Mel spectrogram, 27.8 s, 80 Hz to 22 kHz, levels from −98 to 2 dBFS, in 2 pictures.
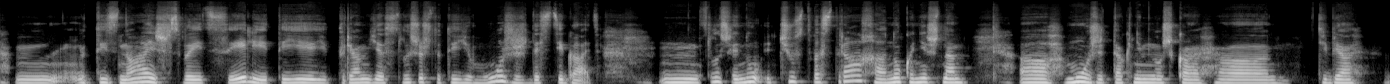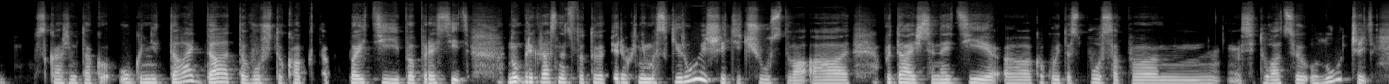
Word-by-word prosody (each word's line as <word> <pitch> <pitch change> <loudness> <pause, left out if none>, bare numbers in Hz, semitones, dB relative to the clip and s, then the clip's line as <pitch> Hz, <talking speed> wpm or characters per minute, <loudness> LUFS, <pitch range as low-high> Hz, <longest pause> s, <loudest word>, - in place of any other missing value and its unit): м, 150 +1 -2
ты 175 -1 0
знаешь 180 +4 +2
свои 150 -1 +2
цели, 160 +1 +2
ты 160 -2 +2
прям 160 +1 0
я 155 -2 0
слышу, 165 +3 -4
что 180 -3 -9
ты 160 +2 -5
её 155 -2 -2
можешь 155 0 -1
достигать, 145 +1 -4 0.6
м. 170 0 +3
Слушай, 195 -5 -1
ну, 195 +4 +3 0.2
чувство 210 -2 -3
страха- 210 +2 -1
оно, 180 +4 +3
конечно, 180 -2 +1 0.5
ах, 170 -2 +2
может 170 -3 +3
так 155 +1 -3
немножко, 155 -2 +1
а, 150 -1 +1 0.7
тебя, 155 -4 -1 0.6
скажем 155 -1 -3
так, 150 -1 -5 0.2
угнетать, 170 +6 +1
да, 180 +3 +6
от 185 0 -3
того, 155 0 0
что 155 -2 -7
как-то 155 -1 -4 0.2
пойти 165 -1 +2
и - - -3
попросить. 155 0 0 0.4
Ну, 200 +2 +7
прекрасно, 190 -2 +3
что 180 -2 -5
ты, 170 +1 -3
во-первых, 170 +1 0
не 175 - +6
маскируешь 195 - +4
эти 165 -2 -4
чувства, 155 -4 -3
а 145 0 +1 0.4
пытаешься 160 -2 +2
найти, 155 -1 +1
а, 145 0 -2
какой-то 155 -1 -5
способ, 155 +1 -4
ам, 140 -1 -3 0.2
ситуацию 150 0 -2
улучшить. 220 - -2
160 Hz, 120 wpm, -22 LUFS, 150-175 Hz, 0.7 s, Ну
